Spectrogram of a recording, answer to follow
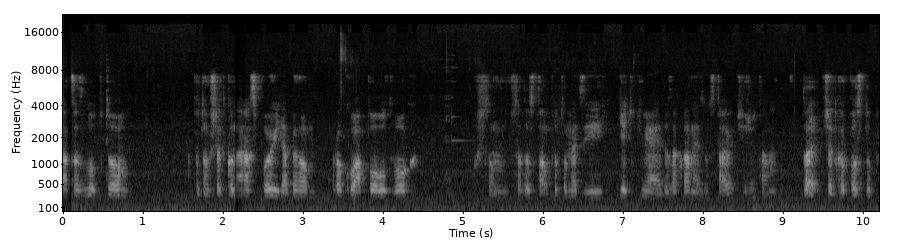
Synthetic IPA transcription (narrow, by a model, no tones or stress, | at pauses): asazlˠɔpt̪ɔ | apɔt̪ɔmfʃɛt̪kɔnaɾaspɔjiɟabɛɦɔm | ɾɔkuapɔld̪ʋɔx | kuʃsɔ̰msad̪ɔst̪a̰lˠpɔt̪ɔmːɛd͡ziɟɛc̪kmiajɛd̪ɔzaːklad̪nɛjzɔst̪a̰ʋit͡ʃiʒɛt̪amt̪ɔjɛfʃɛt̪kɔpɔst̪up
